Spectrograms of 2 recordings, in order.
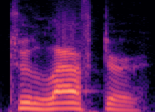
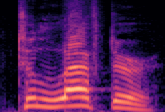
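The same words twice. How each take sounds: First: Toasting. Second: High, loud cheer "To laughter"; loud group toast. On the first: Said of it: "toasted Hesiod". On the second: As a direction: shout "laughter" as a raucous toast. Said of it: "toasted the others". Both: A narrator's reading.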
